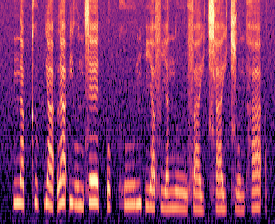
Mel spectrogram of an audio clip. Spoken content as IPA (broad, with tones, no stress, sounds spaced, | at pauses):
n a˨˩ p̚ kʰ ɯ˨˩ k̚ j a˨˩ ʔ l a˦˥ ʔ j u˨˩ n s ɛː˥˩ t̚ ʔ o˨˩ k̚ h uː˦˥ ŋ ʔ i˨˩ a̯ f i˩˦ a̯ n uː˨˩ f a˨˩ j t͡ɕʰ a˧ j t͡ɕ o˩˦ n h a˥˩ ʔ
